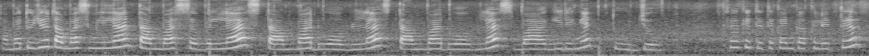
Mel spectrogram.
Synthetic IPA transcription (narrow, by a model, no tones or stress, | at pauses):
t̪ambaht̪ud͡ʒʊht̪ambahsəmilant̪ambahsəbəlast̪ambahduəbəlast̪ambahduəbəlasbaɦaɡidəŋãnt̪ud͡ʒʊh | sokit̪ət̪əkankakələt̪ə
